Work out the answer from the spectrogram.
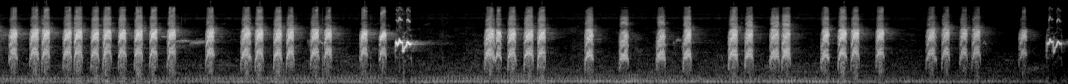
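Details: Lure call of the sooty-headed bulbul, meant to attract and train birds: dense bursts of rapid, harsh chirps in clusters, broken by short pauses and occasional rising squeaky notes, over a soft low hum.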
